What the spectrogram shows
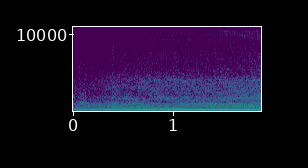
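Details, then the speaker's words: Home AC condenser running on Generac standby generator power during a simulated outage: steady low electrical hum and smooth fan rush, no rattles or squeals; the generator's sound changed when the compressor started; condenser runs normally. "Air conditioner sounds okay. You know, I gotta say, with the generator changing sound like that when the air conditioner started, I can only imagine what this sounded like when it started up."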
